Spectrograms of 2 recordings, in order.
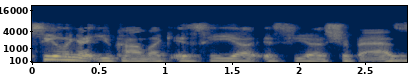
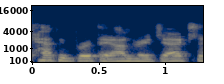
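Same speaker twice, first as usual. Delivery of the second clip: ordinary delivery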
